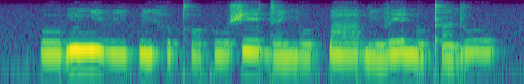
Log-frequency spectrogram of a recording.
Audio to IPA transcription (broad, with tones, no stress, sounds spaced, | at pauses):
k͡p oː˨ ɓ ũ˦ ɲ i˦˨ β iː˨ k͡p ĩ˨ h ʊ˨ kʰ ɔ˨ k uː˨ ʃ eː˦ d ɛ˨ ɲ oː˨ k͡p aː˦ ɓ ĩ˨ v eː˦ n o˨ kʼ ã˨ d uː˦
